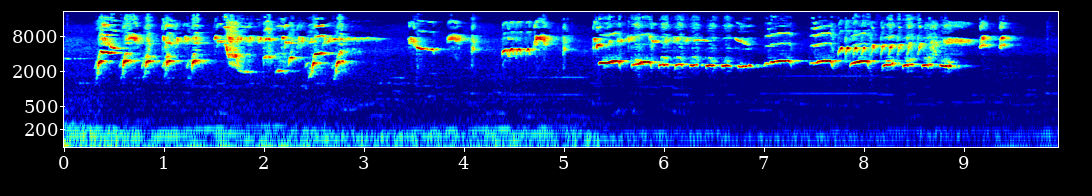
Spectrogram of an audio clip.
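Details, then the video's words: Orange-headed thrush singing dense, loud bursts of song called tembakan, with rough material: rapid chattering and whistled phrases, buzzy trills and sharp notes packed closely together throughout, over a steady low hum. "tembakan anis merah rapat vol tembus materi kasar"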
